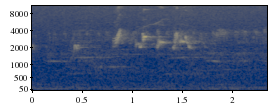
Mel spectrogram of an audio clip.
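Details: Red-whiskered bulbul heard on 21 December 2015 during bird trapping: a quick, bright phrase of several warbled, slurred notes packed within about one second, set against a quiet background with a faint low hum.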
